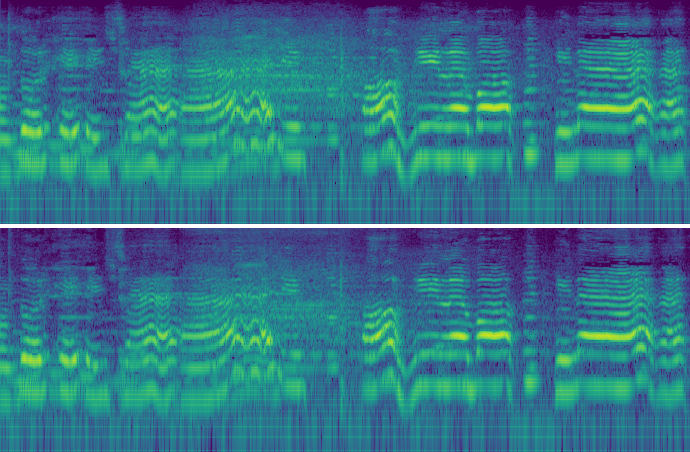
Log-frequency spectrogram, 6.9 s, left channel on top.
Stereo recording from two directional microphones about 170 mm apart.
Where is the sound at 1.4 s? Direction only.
5° right (ahead or behind).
